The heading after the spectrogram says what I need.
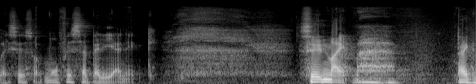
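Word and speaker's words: Janik: Le nom de mon frère, c'est Yannick, mais J-A-N-I-K. Ça se prononce Yannick, parce que mon père avait un trip de dire, il voulait s'obstiner avec le curé.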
